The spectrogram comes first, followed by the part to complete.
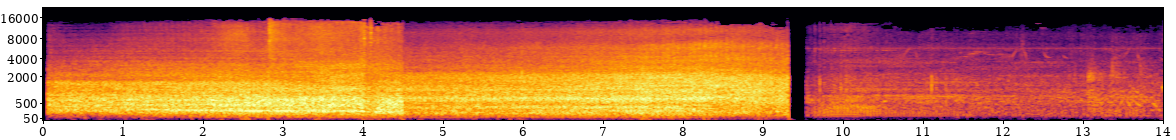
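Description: Lorries driving on a paved road close to the microphone: loud, steady engine and tyre noise for about nine seconds, with a break about halfway. The noise cuts off suddenly to a much quieter outdoor background.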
